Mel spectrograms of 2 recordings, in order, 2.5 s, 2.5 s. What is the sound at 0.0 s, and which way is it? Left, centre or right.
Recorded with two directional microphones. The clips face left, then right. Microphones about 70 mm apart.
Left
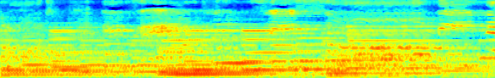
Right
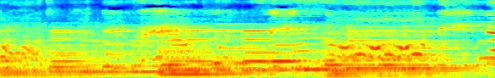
Music, right.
